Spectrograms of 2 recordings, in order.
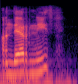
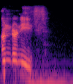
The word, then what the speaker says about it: underneath: next is uh underneath watch your r there instead of underneath under underneath underneath good good and the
